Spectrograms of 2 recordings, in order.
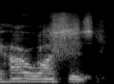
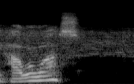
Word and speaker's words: Hauerwas: I did just finish a chapter, and I'm almost done now I've been reading Stanley Hauerwas's A Peaceable Kingdom.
